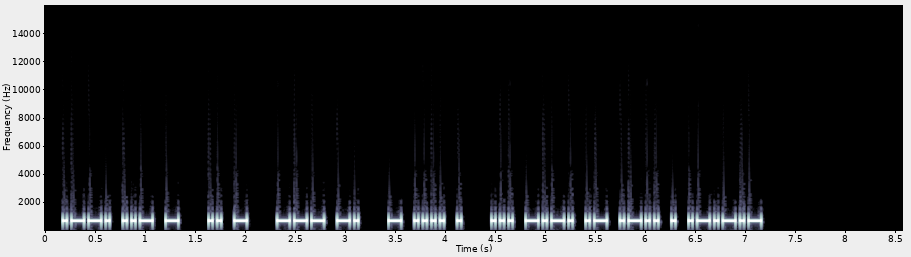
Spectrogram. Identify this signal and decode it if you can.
Morse code, heard as a keyed tone, about 28 wpm, 700 Hz. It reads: PUT IT ON THE SCALE.
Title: Sentences from Top 1000 Words - Review Part 5 - 28wpm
